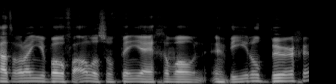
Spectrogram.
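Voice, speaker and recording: A man with a bright, sharp tone talks at a fairly quick pace in a very clean recording with a silent background and a dry, close sound with no echo. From Netherlands. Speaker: podcast co-host. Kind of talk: casual chat.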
